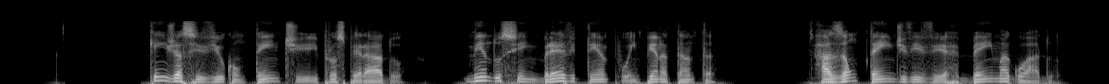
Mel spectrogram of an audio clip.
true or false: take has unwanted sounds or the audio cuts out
false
